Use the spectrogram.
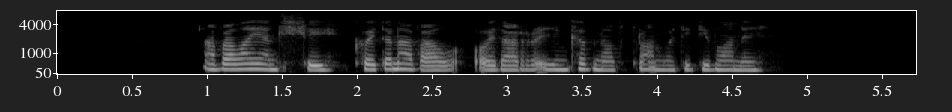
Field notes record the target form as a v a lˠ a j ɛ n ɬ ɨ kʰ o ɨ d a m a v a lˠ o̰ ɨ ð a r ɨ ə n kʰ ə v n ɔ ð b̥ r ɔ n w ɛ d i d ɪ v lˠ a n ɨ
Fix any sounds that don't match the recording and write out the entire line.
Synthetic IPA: a v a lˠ a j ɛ n ɬ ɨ kʰ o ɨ d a n a v a lˠ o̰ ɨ ð a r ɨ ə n kʰ ə v n ɔ ð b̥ r ɔ n w ɛ d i d ɪ v lˠ a n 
